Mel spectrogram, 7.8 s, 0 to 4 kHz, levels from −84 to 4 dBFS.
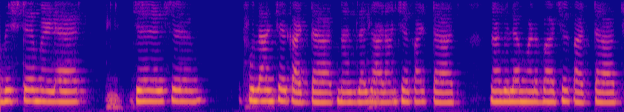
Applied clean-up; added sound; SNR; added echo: neural mask model DeepFilterNet 3.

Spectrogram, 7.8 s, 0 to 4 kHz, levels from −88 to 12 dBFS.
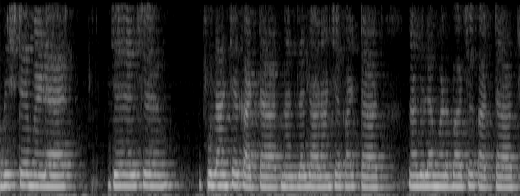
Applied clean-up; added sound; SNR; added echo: neural separator model SepFormer DNS4.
